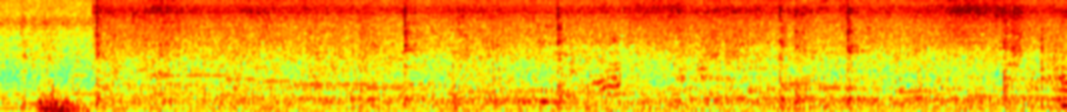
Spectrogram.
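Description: Chili, garlic and fermented soybean paste frying in oil in a wok, sizzling steadily while a metal spatula stirs and scrapes the pan with occasional clicks. A dull thump comes right at the start.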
